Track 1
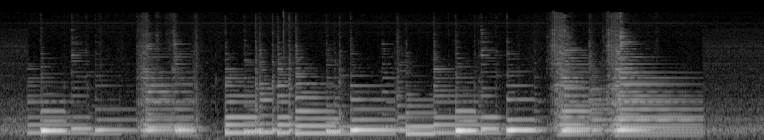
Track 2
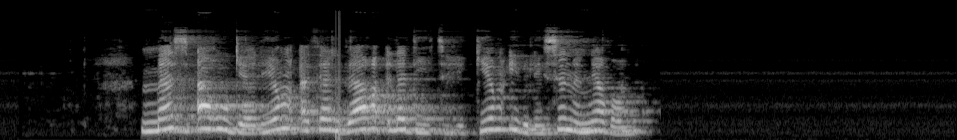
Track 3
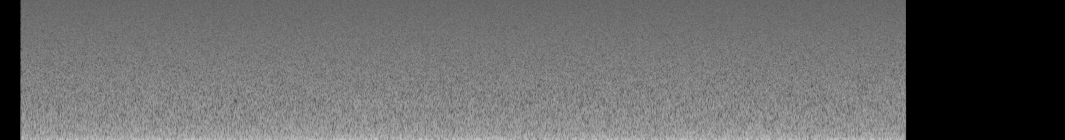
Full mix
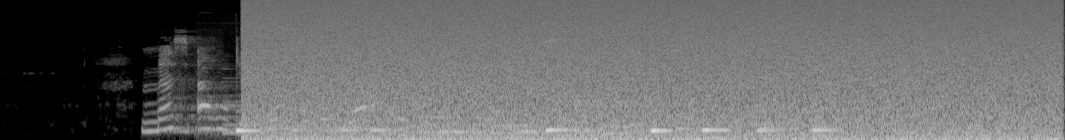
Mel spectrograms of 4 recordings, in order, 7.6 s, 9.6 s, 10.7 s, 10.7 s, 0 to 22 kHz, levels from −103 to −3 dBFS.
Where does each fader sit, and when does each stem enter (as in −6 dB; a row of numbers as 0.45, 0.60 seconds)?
−2.0, −11.0, +1.5 decibels; 1.95, 0.00, 2.20 seconds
